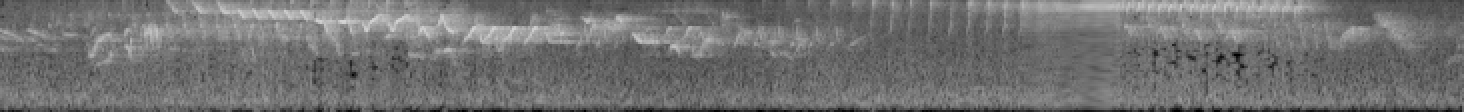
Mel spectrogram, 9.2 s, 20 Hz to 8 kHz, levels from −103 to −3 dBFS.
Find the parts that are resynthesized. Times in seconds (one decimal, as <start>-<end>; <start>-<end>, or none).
6.4-7.0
